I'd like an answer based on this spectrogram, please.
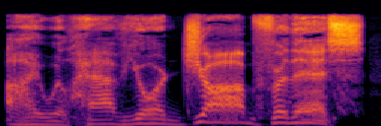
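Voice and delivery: slow, furious threat, rising as it goes; enraged alien threatening revenge; exploding anger. Acted. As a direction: build the threat toward an explosion. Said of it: "Lars Wingetog exploded".

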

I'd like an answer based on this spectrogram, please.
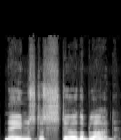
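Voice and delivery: ordinary delivery

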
